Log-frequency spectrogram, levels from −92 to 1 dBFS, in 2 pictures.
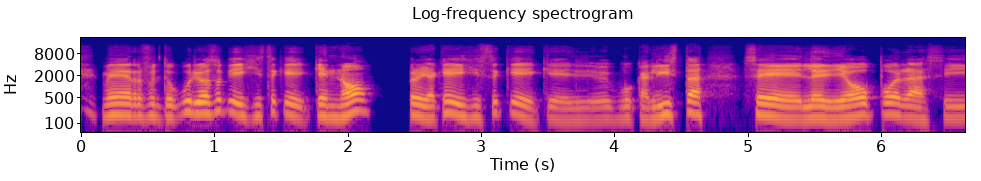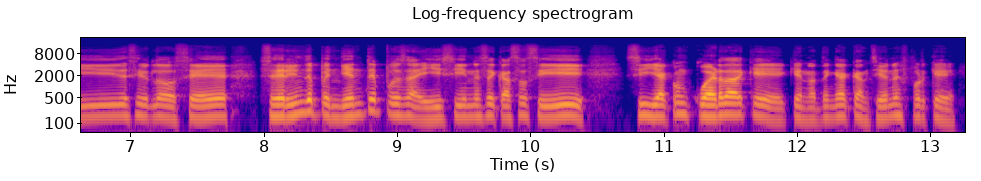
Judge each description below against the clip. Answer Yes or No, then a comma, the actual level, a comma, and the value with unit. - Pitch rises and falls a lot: No, average, 2.7 semitones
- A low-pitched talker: No, medium, 160 Hz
